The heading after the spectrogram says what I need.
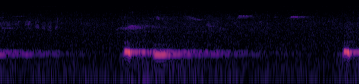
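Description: A common cuckoo gives its two-note cuck-oo, a higher note dropping to a lower one, with a humming tone lingering underneath; another call begins near the end.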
